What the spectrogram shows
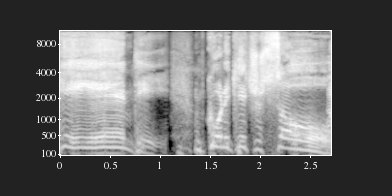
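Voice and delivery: very slow, creaky, rough, high drawl, every word dragged. Showing how to voice a creepy line with a little Jack Nicholson: Jack Nicholson voice. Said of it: "you gotta throw a little Jack Nicholson in".

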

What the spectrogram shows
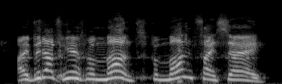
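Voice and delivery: very high, echoing, ringing helmet voice. Voicing a knight speaking from inside her closed helmet: voice ringing inside a helmet. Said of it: "You can hear kind of ringing inside of her helmet".

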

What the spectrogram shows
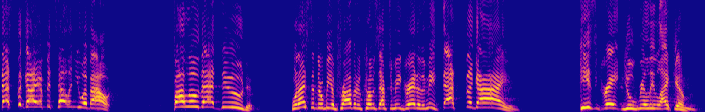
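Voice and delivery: high-pitched, excited shouting. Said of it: "Moses would have been like".

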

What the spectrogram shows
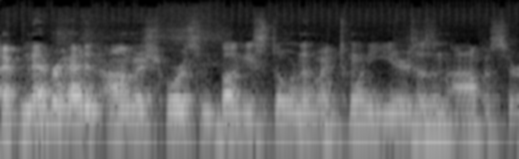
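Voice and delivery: plain

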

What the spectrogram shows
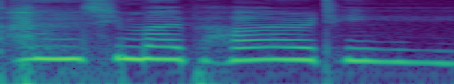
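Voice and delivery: loud, spooky ghost voice. Imagining a ghost inviting them to its party, in a ghostly voice. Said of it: "Maybe it's just like a voice".

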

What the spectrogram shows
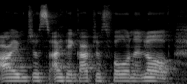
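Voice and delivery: plain

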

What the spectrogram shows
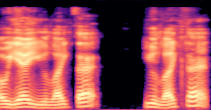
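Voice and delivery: put-on creepy priest voice. Retelling a movie scene, quoting the priest to a girl: creepy priest voice. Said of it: "the creepiest shit".

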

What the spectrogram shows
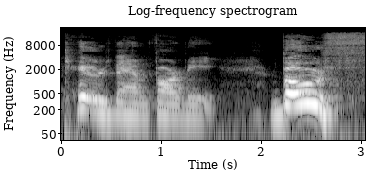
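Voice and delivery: very loud, very slow hammy bellow, each word dragged. Retelling pretending to be Chris Sarandon in the transformation scene: Chris Sarandon impression. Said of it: "I was pretending to be Chris Sarandon".

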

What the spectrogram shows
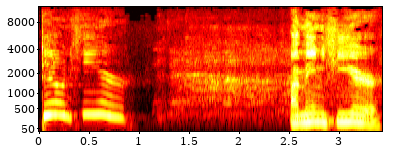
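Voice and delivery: put-on teeny, high, swooping little mouse voice. Acting out god answering from below: little mouse voice. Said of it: "he wouldn't have a little mouse voice".

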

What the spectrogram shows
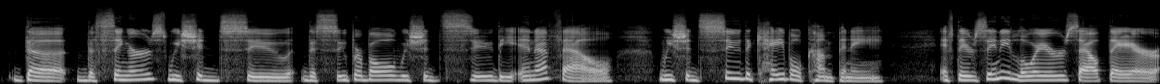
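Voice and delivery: plain

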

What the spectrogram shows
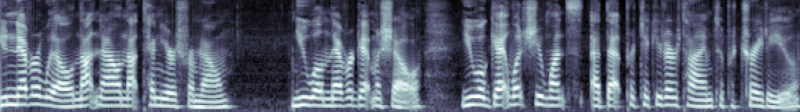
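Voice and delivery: normal talking voice

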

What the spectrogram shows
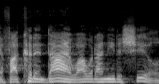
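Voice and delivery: put-on sarcastic tone. Retelling a movie scene, a character answering a huge opponent, mock-sarcastic. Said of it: "Really sarcastic".

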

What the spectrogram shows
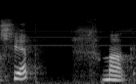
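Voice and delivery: "chipmunk" pulled apart, slow, breathy, half-whispered. Trying to pronounce a tricky word correctly: saying chipmunk slowly. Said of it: "if I slow it down".

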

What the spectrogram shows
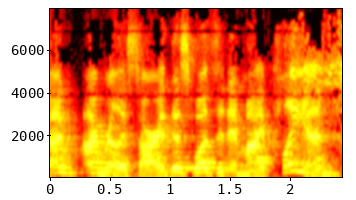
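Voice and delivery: plain

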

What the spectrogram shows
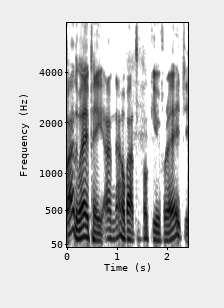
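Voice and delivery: put-on, imitated sneaky voice. Recalling a funny podcast moment, imitating Mike Mobley's sneaky delivery. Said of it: "the complete sort of barefaced sneak of".

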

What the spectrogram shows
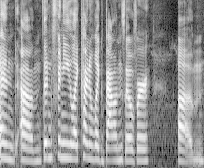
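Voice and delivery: ordinary talk, nothing marked

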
